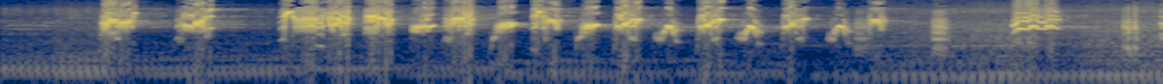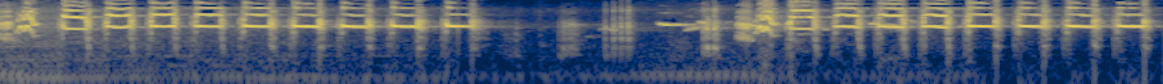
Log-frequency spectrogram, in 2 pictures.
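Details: Javan myna of the Thai variety, very vocal and able to cackle like human laughter: long run of rapid harsh chattering notes, breaking into bursts of ringing, evenly repeated squawks, with a low hum in the background.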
